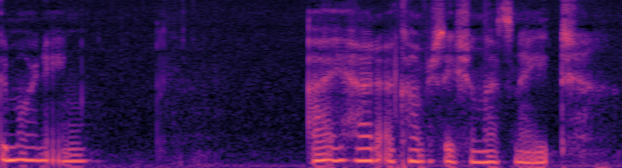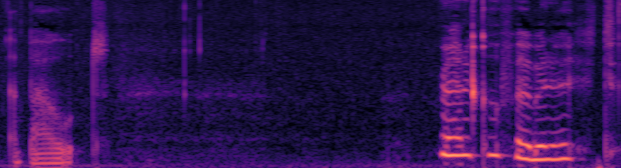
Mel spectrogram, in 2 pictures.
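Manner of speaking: croaky, hoarse voice, sounding freshly woken. Speaker who just woke up greets listeners, in a croaky just-woke-up voice. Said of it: "so my voice is croaky".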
